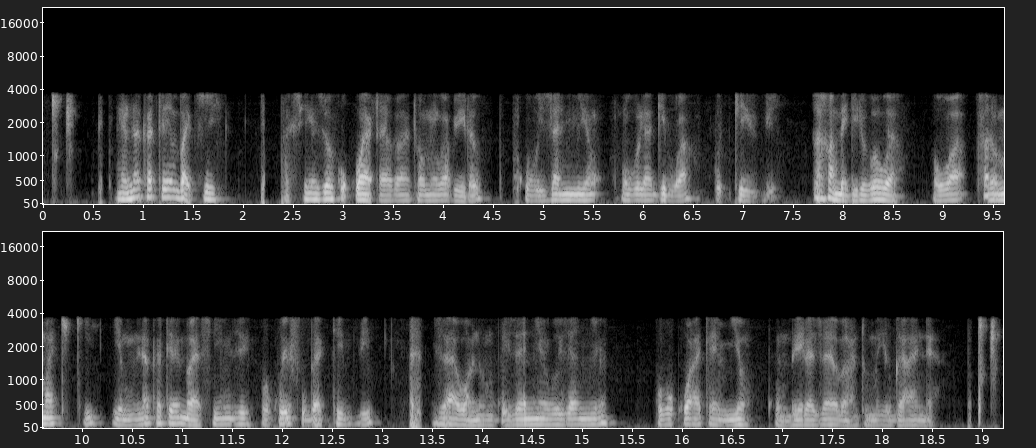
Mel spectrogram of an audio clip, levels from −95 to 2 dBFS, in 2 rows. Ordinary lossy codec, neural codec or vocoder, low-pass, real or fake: none; codec, 24 kHz, 1.5 kbps, HILCodec; 3.6 kHz; fake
